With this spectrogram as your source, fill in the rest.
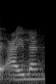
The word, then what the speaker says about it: island: So, there is an island. What is meant by island? We should not pronounce this word as island, it is island.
